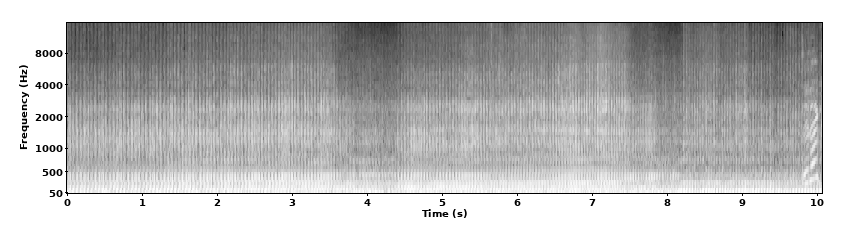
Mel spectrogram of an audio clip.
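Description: Suzuki M109R motorcycle engine running steadily while the bike leans into a curve, a loud close rumbling drone with a pitch dip and recovery partway through, and some wind noise.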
